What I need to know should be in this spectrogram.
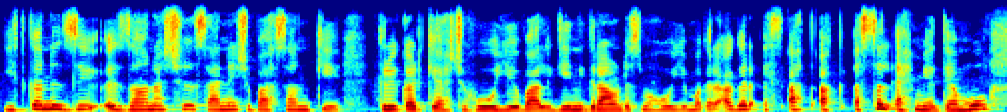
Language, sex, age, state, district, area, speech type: Kashmiri, female, 18-30, Jammu and Kashmir, Kupwara, rural, spontaneous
